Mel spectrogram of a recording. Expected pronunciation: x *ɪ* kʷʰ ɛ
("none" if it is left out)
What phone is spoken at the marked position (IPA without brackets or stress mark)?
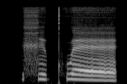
ɪ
